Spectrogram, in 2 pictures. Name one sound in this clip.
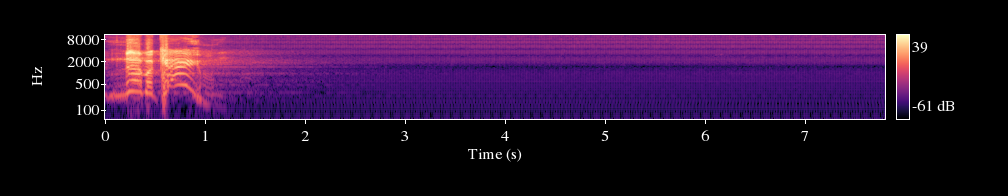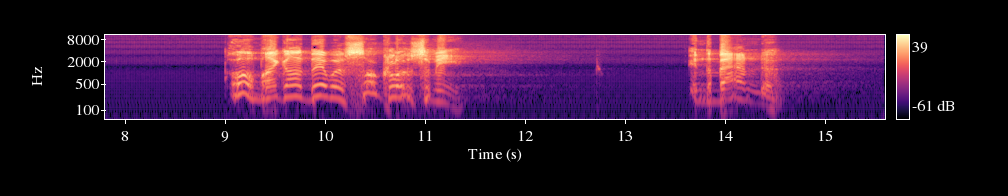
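A middle-aged man speaks with animation into a close headset microphone, in short bursts.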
